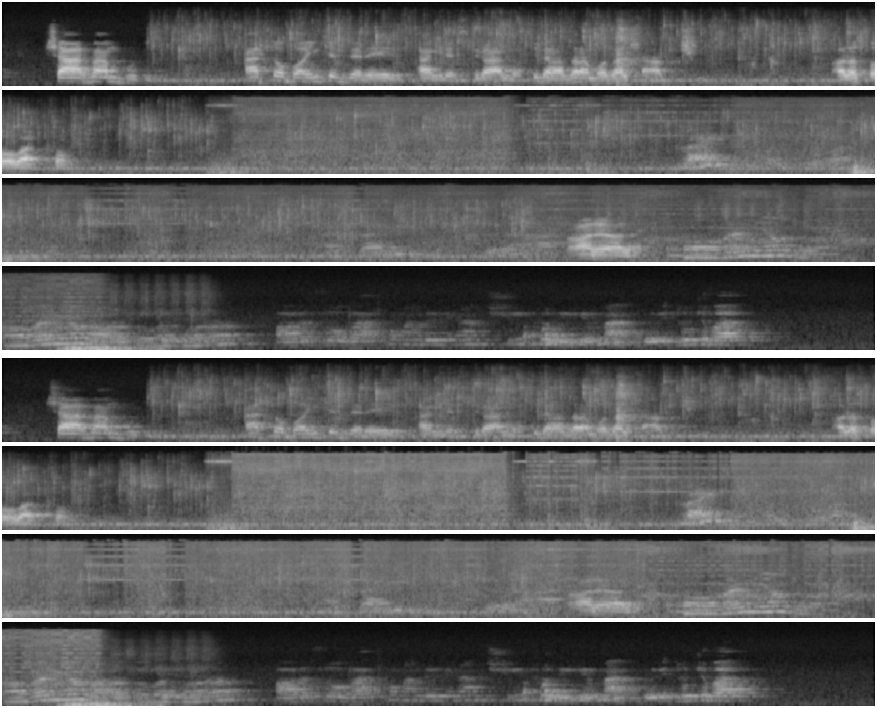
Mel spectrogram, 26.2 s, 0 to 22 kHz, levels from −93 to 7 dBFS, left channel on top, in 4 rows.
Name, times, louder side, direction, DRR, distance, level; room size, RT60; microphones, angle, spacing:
voice 1, 0.3-1.2 1.8-5.2 6.2-7.1 17.3-17.9, left 6 dB, 60° left, 15 dB, 0.3 m, -25 dB
sound 1, 1.1-17.1, equal, 5° left, 0.8 m, -38 dB
sound 2, 8.1-20.4, right 8 dB, 80° right, 1.0 m, -35 dB
voice 2, 11.6-13.6 15.5-16.2 16.7-17.8 20.3-21.4 21.7-25.2, right 1 dB, 25° right, -3 dB, 2.1 m, -39 dB
Hands, 17.3-21.2 22.3-22.5, equal, 20° left, 1.3 m, -39 dB
voice 3, 18.2-19.3 19.6-21.4 23.7-23.8, right 1 dB, 40° right, 2 dB, 0.9 m, -36 dB
13.0 x 6.5 x 2.5 m, 0.70 s
head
